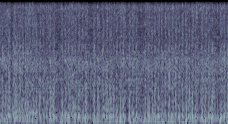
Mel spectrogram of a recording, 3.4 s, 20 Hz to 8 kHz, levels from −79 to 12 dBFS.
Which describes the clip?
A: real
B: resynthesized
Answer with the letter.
B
